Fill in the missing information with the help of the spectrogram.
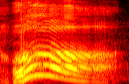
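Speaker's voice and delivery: high, loud hammed-up crowd "Oh!"; mock crowd gasp. Mocking soccer fans gasping at nothing, hammed-up and loud. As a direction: mimic fans gasping at a near miss.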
